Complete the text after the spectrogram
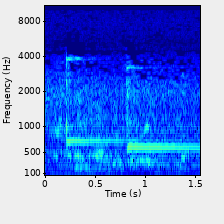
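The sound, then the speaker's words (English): A doorbell, rung by a man at the door on the porch, rings with two chimes, about half a second apart, each note lingering and fading slowly. It is fairly loud, with no talking over it. “Why is he ringing the doorbell after I left him that note?”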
